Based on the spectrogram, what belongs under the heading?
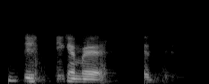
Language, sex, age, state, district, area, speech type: Urdu, male, 18-30, Uttar Pradesh, Balrampur, rural, conversation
